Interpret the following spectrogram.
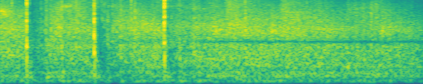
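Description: Legislators thumping their desks in applause: many sharp, irregular knocks that run together into a dense, steady clatter about a second in.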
